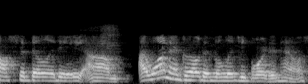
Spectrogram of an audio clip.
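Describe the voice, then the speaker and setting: A woman with an American accent talks at a moderate pace in a medium-pitched voice. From Massachusetts, Haverhill. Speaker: paranormal investigator. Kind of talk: casual interview chat.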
